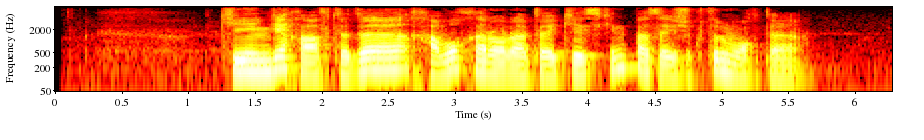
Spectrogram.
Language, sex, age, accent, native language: Uzbek, male, 18-24, Toshkent shahri, Uzbek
